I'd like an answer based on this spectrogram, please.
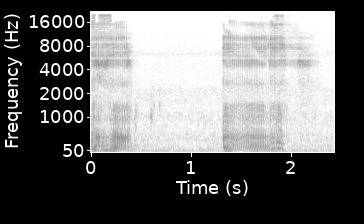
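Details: Beagle snoring in its sleep at home: two loud, throaty, buzzing snores, the second longer and rising into a rattling drone, with a short quiet pause between them.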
